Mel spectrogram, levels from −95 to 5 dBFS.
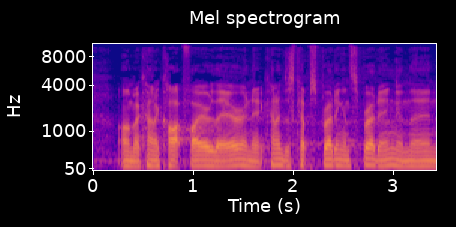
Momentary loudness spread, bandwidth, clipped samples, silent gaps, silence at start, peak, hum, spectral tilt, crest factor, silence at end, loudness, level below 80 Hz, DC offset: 6 LU; 11 kHz; under 0.1%; none; 0.3 s; -10 dBFS; none; -6.5 dB/octave; 18 dB; 0 s; -29 LUFS; -64 dBFS; under 0.1%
